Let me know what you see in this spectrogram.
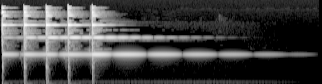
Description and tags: Toast Glas langsam
Banging a glass to announce a speech at a special occasion.
table, Glas, dish, Bang, Toast, glass, wedding, speech, hitting, banging, hit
